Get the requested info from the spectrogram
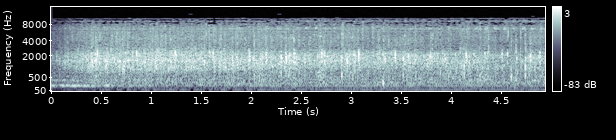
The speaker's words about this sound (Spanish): Dale un aplauso fuerte a Dios ya que lo está haciendo, no se queda a la mitad.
